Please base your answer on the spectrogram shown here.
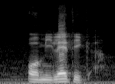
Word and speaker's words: homilética: ética así como esta la omil ética lleva tilde en la e homilética mi nombre es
